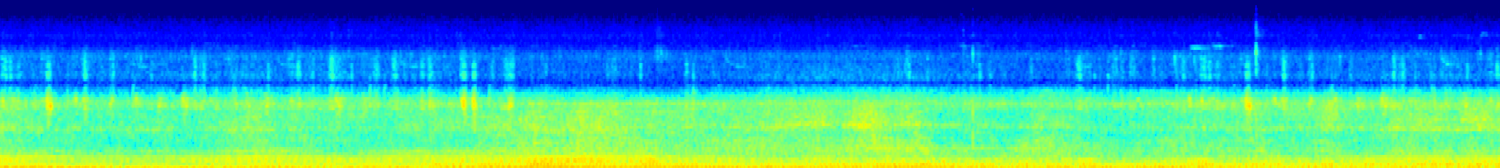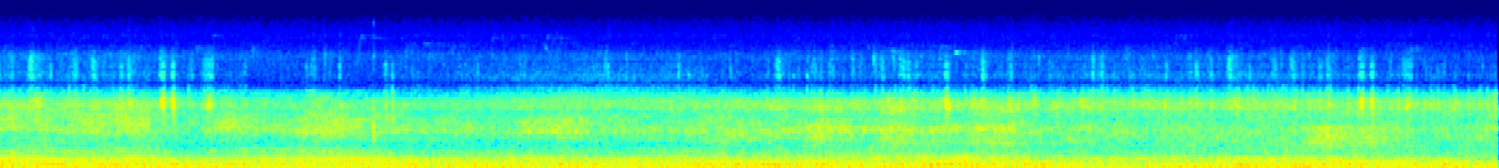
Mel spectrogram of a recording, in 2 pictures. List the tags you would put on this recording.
Soundscapes > Nature
nature phenological-recording raspberry-pi Dendrophone soundscape alice-holt-forest data-to-sound modified-soundscape sound-installation artistic-intervention weather-data natural-soundscape field-recording

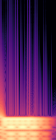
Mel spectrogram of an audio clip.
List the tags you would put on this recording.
Instrument samples > Synths / Electronic
bass fm-synthesis additive-synthesis

